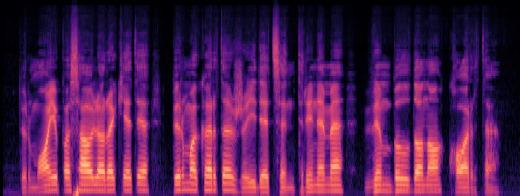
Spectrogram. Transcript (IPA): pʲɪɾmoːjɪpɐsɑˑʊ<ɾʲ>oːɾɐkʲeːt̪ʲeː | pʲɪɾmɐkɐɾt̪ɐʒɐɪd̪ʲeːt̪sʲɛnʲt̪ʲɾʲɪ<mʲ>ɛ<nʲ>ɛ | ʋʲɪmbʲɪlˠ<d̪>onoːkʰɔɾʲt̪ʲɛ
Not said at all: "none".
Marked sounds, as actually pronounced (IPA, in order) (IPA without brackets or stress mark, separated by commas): lʲ, nʲ, mʲ, d̪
